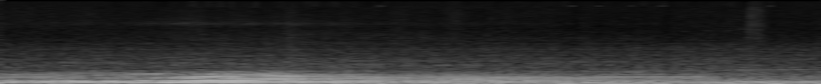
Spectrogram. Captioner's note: sound of unnecessarily loud Harley motorcycle goes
